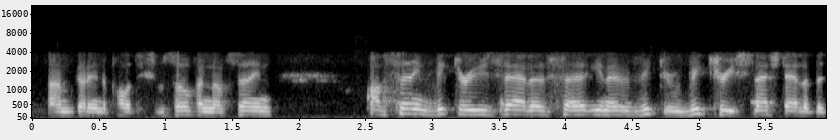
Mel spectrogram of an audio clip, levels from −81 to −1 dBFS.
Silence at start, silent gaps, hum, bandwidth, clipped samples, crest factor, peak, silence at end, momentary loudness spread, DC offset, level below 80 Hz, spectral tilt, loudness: 0.1 s; none; none; 4.2 kHz; under 0.1%; 16 dB; -4 dBFS; 0 s; 6 LU; under 0.1%; -62 dBFS; -9 dB/octave; -21 LUFS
